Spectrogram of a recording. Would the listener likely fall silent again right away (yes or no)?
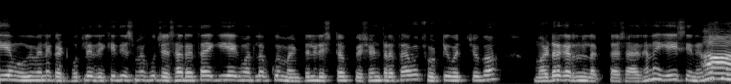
no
